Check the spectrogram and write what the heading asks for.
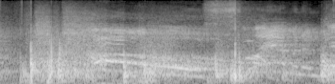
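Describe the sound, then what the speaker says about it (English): A wrestler is slammed down onto the ring mat during a wrestling match, giving a couple of sharp impact thuds amid loud crowd noise and an announcer's excited commentary. "Oh, slamming him down."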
